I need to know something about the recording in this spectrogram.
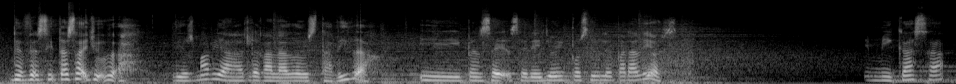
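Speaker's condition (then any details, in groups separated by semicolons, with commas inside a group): No condition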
